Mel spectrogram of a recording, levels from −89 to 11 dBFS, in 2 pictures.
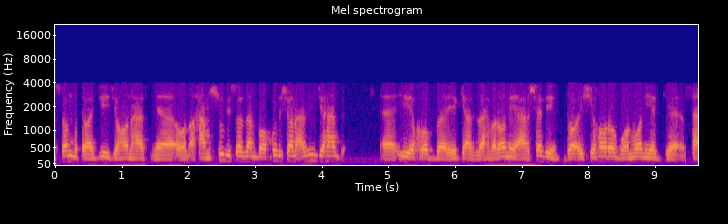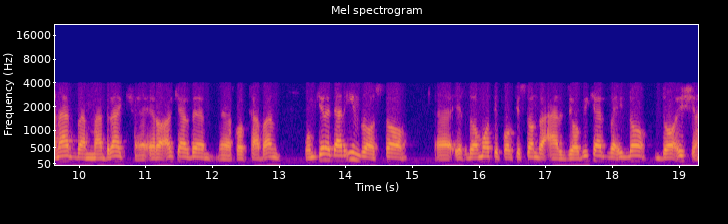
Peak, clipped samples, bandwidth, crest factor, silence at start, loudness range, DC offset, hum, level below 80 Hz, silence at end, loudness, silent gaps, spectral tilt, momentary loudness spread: -4 dBFS; under 0.1%; 4.2 kHz; 14 dB; 0 s; 2 LU; under 0.1%; none; -70 dBFS; 0 s; -20 LUFS; none; -4.5 dB/octave; 4 LU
